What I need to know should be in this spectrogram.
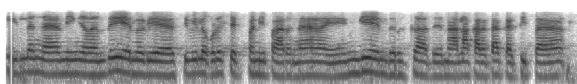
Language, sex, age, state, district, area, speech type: Tamil, female, 30-45, Tamil Nadu, Tirupattur, rural, conversation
